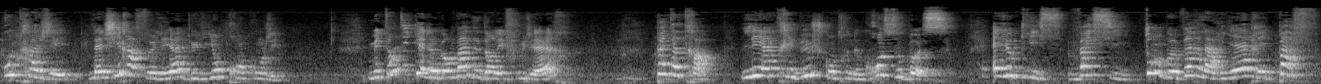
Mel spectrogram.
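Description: A woman's voice: sits high, lively intonation, unhurried. A woman comedian reciting a rhyming comic tale on stage in a sing-song, mock-innocent manner. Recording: echoey stage sound from far off.

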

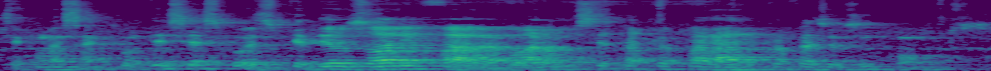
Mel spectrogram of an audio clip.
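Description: Speaking fast in a fairly high voice, this Bahian man in his forties leads an origami workshop for a seated audience in a big conference room. He chats, paces, folds paper and keeps checking on listeners with "né?" and "certo?". The sound, with slight background noise, comes from a far-off room camera in an echoey hall, and no mic is seen.

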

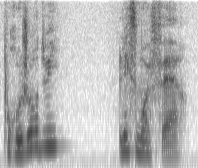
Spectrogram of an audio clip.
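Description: A woman voicing a smug, scheming husband who talks with wheedling, persuasive politeness in a storybook reading. Her voice is warm and mellow. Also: mid-range voice, expressive, moderate pace, slightly rough. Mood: eager.

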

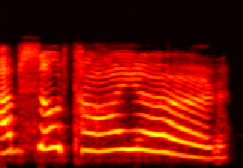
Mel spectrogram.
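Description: A woman voicing a slow, sleepy and hungry little cartoon buddy who mumbles drawn-out short replies. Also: high voice, animated, dry recording, lo-fi sound. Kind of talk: cartoon character voice.

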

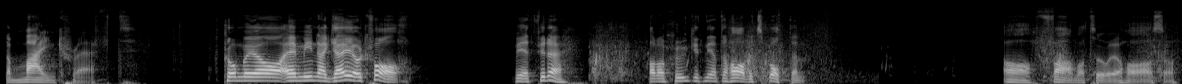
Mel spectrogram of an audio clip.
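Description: Lively, questioning man playing a game. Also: medium pitch, pauses often, a little hiss or hum. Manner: excitable, full of questions, swears freely. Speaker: gaming YouTuber. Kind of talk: let's play commentary.

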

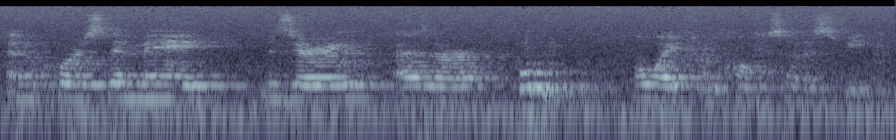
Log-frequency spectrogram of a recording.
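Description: A young Mexican woman, a native Spanish speaker, gives an informal talk in a conference room with a projector screen, her mid-range voice flat and at normal speed, full of fillers and restarts. A distant room mic picks her up, so the recording is echoey with background noise.

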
